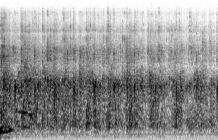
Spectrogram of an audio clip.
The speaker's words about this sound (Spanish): Si van a aplaudir, pueden hacerlo bien.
